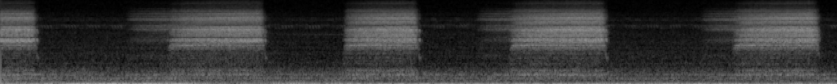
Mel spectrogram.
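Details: Wild barn owl fledgling at a nest in Israel, parents delivering a rodent; drawn-out harsh hiss-screeches of about one second, repeated roughly every one and a half seconds, low hum throughout.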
